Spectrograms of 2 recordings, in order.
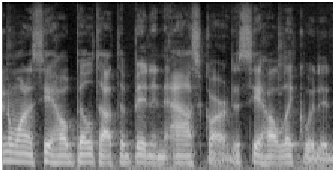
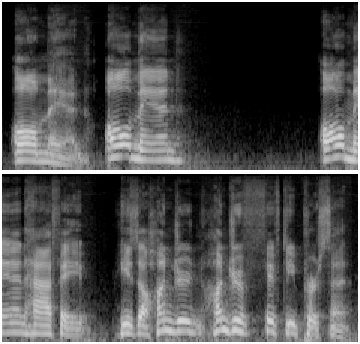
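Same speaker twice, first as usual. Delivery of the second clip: macho voice; 3 semitones higher, slower than usual. Pretend. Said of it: "really deep".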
